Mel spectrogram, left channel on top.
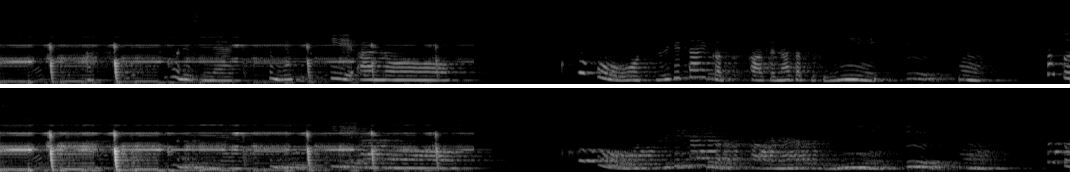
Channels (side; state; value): left; quieter; 5.8 dB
